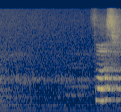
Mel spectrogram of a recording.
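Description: A pause in a woman's speech: quiet room tone with a faint steady low hum, and her speaking starts again near the end.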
